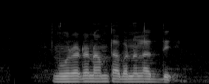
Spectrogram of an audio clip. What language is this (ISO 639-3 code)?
sin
